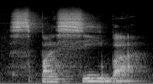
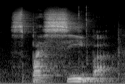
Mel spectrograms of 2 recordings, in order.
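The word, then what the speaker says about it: спасибо: you by the way thank you is spasiba this is stressed spasiba thank you how are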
